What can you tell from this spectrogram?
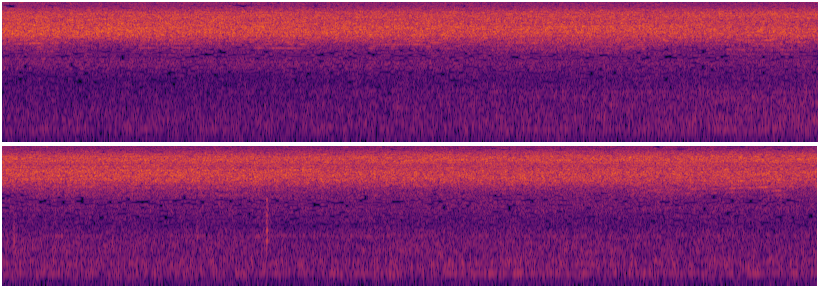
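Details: Robust cicada song in late August, Japan, with other cicadas around. An intense, sustained high hiss fills the clip, faintly pulsing about four times a second, with a couple of brief clicks midway.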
